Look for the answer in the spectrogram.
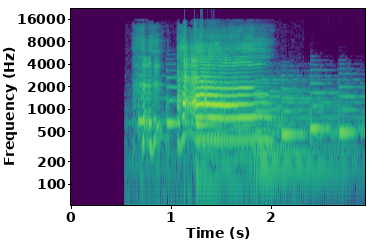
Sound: Teletubby speaking

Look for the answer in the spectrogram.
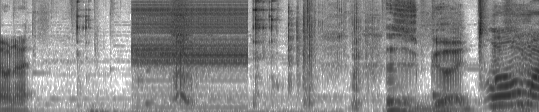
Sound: buzzer

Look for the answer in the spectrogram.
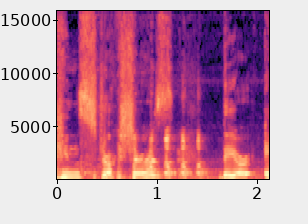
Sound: laughs

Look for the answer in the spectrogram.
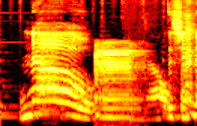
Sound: buzzer rings

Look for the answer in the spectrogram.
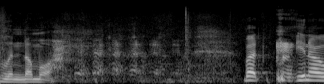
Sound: audience laughing

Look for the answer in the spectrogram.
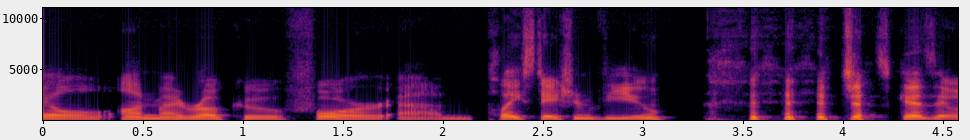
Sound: laughing

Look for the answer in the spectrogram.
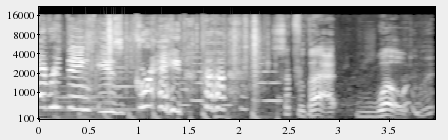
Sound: laughs

